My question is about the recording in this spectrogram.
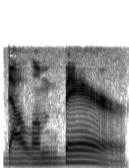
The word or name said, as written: Alembert, d'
